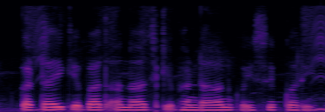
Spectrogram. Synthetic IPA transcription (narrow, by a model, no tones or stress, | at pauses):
kəʈaːikebaːd̪ə̰naːd͡ʒkḛbʱə̃ɳɖaɾənkoɪsekəɾi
